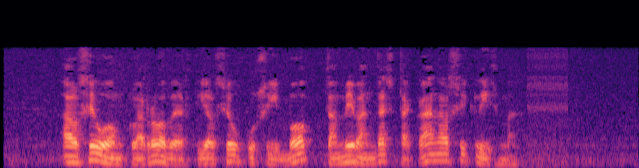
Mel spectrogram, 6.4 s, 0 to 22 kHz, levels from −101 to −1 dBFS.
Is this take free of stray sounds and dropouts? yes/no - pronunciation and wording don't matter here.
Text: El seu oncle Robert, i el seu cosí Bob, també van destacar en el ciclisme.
yes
